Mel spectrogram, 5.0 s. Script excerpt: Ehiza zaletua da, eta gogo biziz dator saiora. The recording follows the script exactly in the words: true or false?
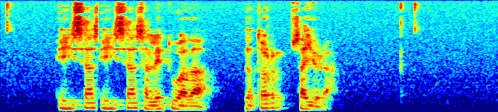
false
